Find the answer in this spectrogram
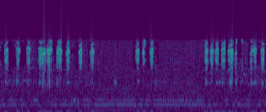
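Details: Young Eurasian blue tits inside a garden nestbox, getting ready to fledge, heard through the nestbox camera: short grouped chirps, some doubled, coming in irregular bursts with a quiet gap midway.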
